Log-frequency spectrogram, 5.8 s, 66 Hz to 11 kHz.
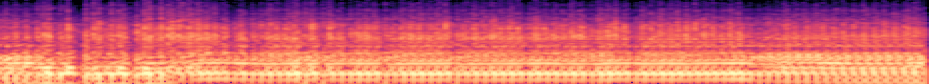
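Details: Honda CX500 café racer twin, after swapping a dirty fuel filter and colortuning the carbs (pilot screw about 2.5 turns out, slight flat spot right off idle): a loud, steady twin idle with an even beat and no stumbling. Idles fine.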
